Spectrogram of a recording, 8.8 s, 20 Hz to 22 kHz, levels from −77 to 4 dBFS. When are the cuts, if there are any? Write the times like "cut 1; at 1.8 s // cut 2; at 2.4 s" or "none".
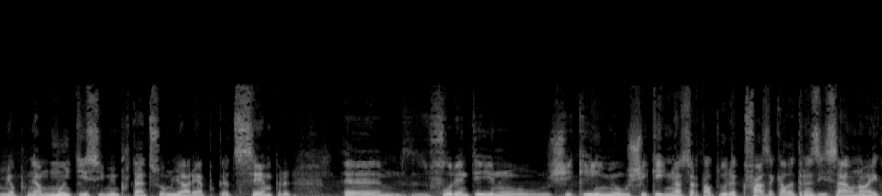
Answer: cut 1; at 1.5 s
